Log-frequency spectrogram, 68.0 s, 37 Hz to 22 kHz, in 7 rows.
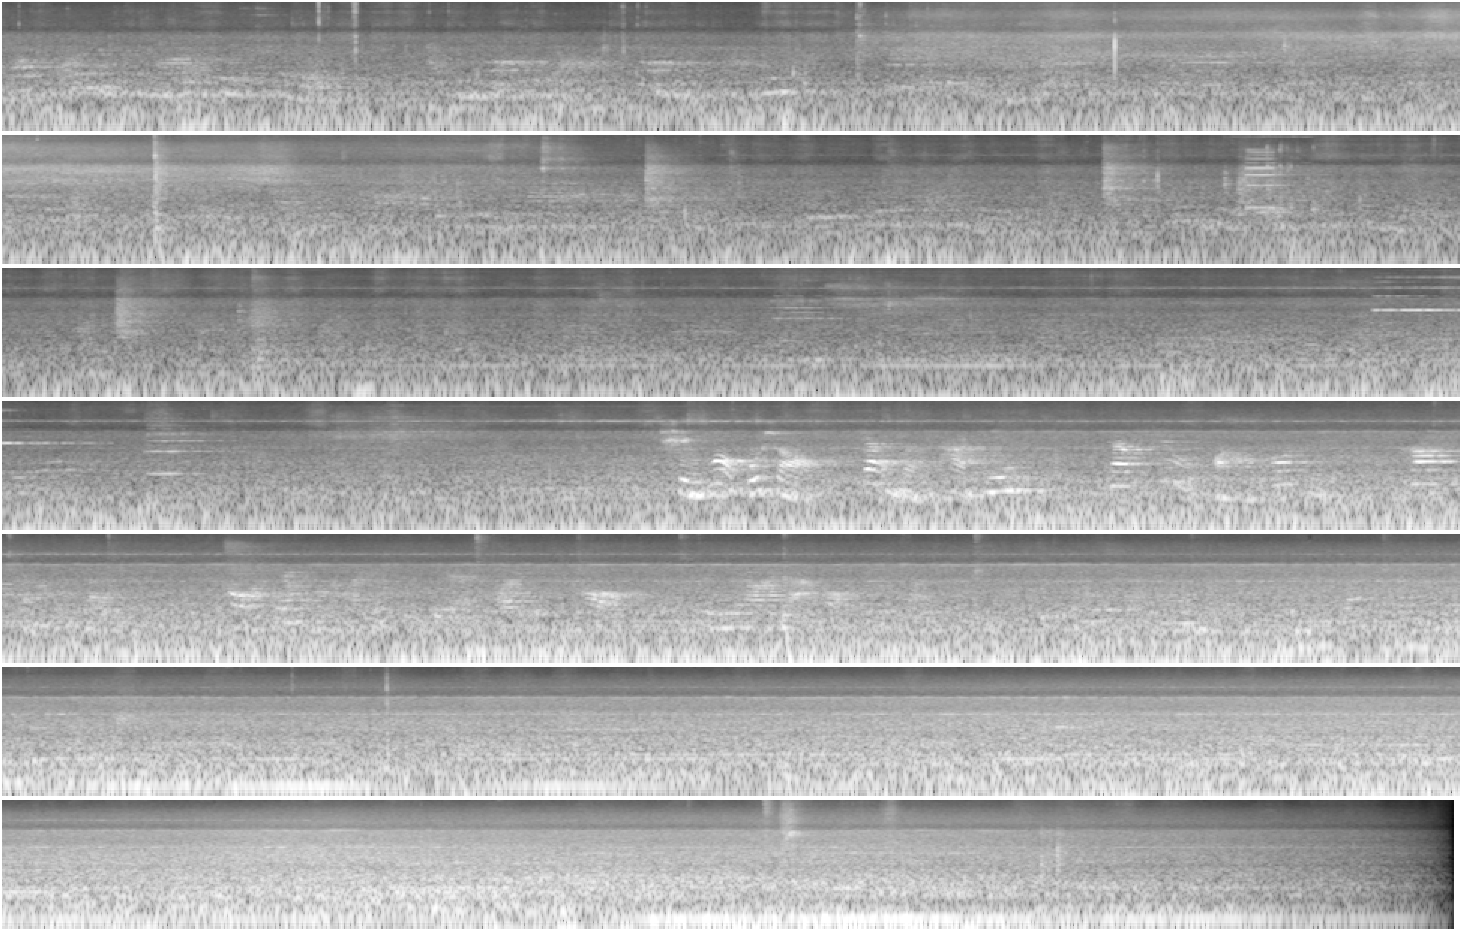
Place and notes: Huanbei Station, Zhongli, Taoyuan City - Walking at the station
Walking at the station, Binaural recordings, Sony PCM D100+ Soundman OKM II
